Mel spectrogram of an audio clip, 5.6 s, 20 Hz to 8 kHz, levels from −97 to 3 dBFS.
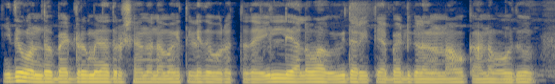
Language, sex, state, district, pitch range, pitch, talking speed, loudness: Kannada, male, Karnataka, Koppal, 110-115 Hz, 110 Hz, 160 wpm, -16 LUFS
